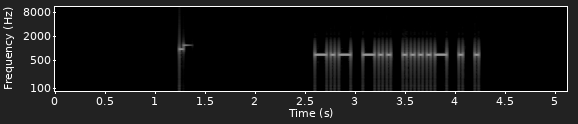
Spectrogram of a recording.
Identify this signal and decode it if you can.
Morse code, heard as a keyed tone, about 30 wpm, 700 Hz. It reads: KD4EE
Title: Call Signs - 30wpm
